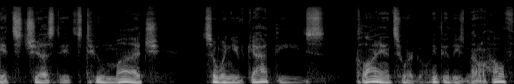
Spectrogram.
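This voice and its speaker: On a very clean recording with a silent background, a man with a very deep, low pitch and a dark, mellow tone speaks at a moderate pace, somewhat breathy, with ordinary pitch variation. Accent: American. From California (Fresno). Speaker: public defender and county attorney candidate. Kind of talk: interview. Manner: halting.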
